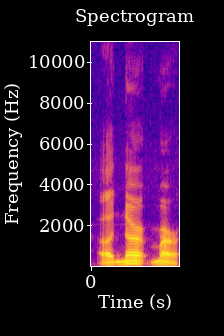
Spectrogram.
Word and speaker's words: Narmer: people being the Remet, is pronounced Narmer as best as we can pronounce it, and it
